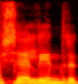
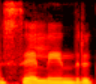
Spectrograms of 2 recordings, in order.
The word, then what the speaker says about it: शैलेंद्र: कह रहे हैं कि सुनना तो अच्छा लगा, पर बीबीसी संवाददाता प्रदीप कुमार, कई बार उन्होंने शैलेंद्र का उच्चारण शैलेंद्र किया है, और भी जगहों पर श का उच्चारण स हुआ है।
